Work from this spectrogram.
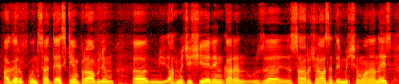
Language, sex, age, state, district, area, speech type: Kashmiri, male, 30-45, Jammu and Kashmir, Anantnag, rural, spontaneous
